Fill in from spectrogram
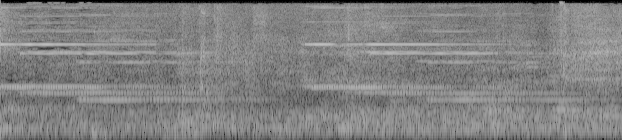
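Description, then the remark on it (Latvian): A parliament voting bell rings continuously before a vote on sending a bill to a committee, a steady, shrill metallic buzz held for the whole stretch, with a low murmur of voices underneath. “Viens deputāts runājas par viens pretlikuma projektu nodošanu komisijai lūdzu zvanu.”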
